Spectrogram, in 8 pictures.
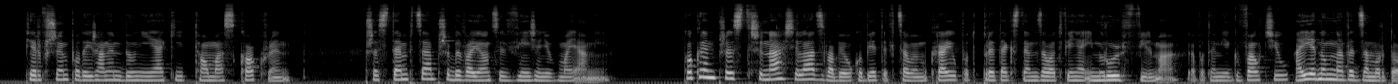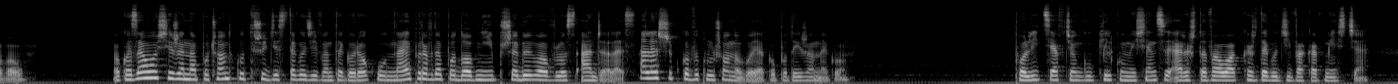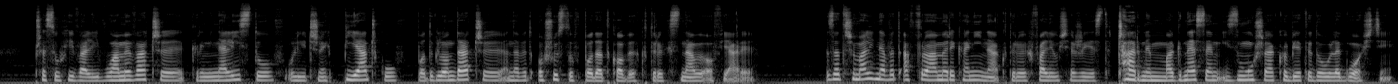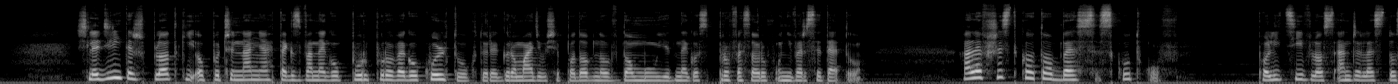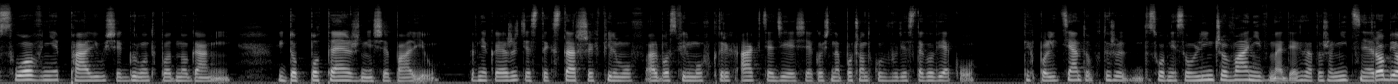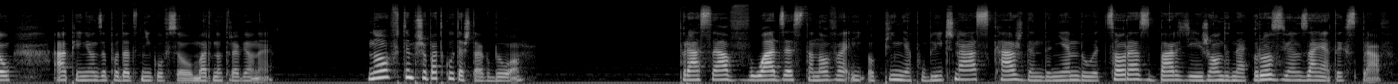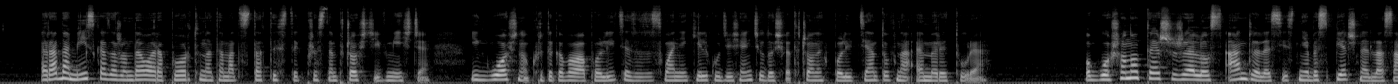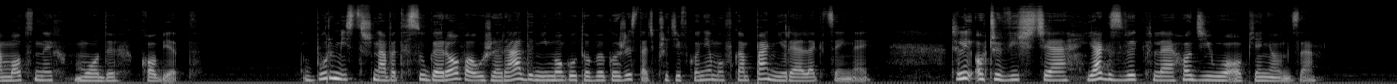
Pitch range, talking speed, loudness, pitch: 180-210 Hz, 130 wpm, -26 LUFS, 190 Hz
